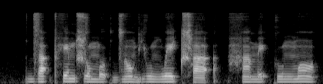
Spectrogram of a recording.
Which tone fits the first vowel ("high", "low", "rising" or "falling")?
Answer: high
